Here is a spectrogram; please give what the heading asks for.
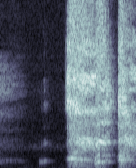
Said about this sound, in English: I have an awful cough, and it's going to come up, I'm sure.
